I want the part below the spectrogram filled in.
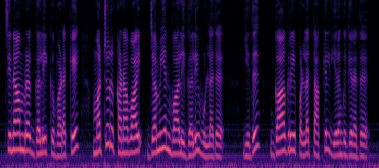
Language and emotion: Tamil, neutral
